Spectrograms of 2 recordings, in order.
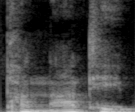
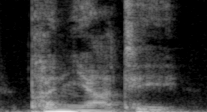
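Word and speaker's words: paññatti: he has it spelled Pannatti, which would be pronounced Pannatti, but I assume the N's should have squiggles over the top, so it would be Pannatti. What do you know about Pannatti and Bhava, which is spelled Bhava?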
